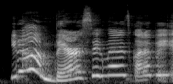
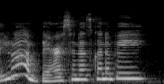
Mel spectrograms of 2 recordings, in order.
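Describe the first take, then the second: First: High, fast, squeaky panic; panicky high voice. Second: Said in the usual way. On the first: Real, not acted. Telling viewers about her fear, high and frantic. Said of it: "the little girl inside of me is freaking out". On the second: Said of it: "freaking out".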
